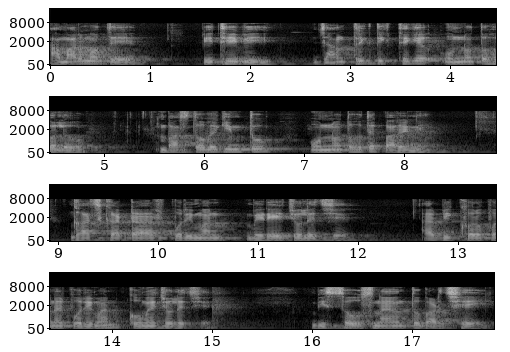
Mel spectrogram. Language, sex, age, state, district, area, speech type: Bengali, male, 18-30, West Bengal, Purulia, urban, spontaneous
